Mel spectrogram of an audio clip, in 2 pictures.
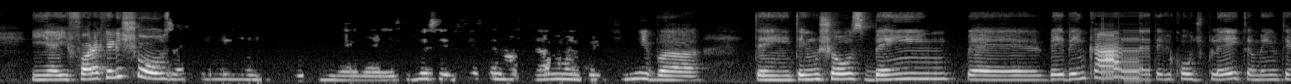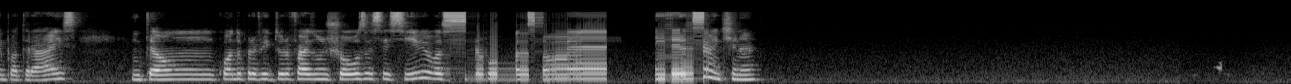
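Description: From 1.7 to 2.68 s the talker's speech drops away, by about 20 dB at its deepest. It returns, then sinks again from 3.17 to 6.5 s, this time by about 25 dB. This is speech suppressed in double talk. Both ends were likely speaking at once. The echo canceller could not tell the near talker from the loudspeaker's echo. So it turned everything down, and the voice thins and fades for around four seconds in all.

Between those two dips, at 2.96 to 3.06 s, a brief scrap of another voice slips in. It sits only about 5 dB below the talker. This is the other side's voice leaking through. The far end was likely played on a loudspeaker and picked up again by the microphone. The echo canceller left this piece behind. A second, much fainter leak appears from 25.07 to 25.16 s, about 20 dB down.

From 11.02 to 11.5 s, and again from 17.37 to 19.99 s, the voice turns rigid and metallic. A steady buzz near 67 Hz sits under it. 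This is robotic sound from repeated short buffers. Fresh audio was likely arriving too slowly. The gaps were filled by replaying the last short slice, around 15 ms long. About seventy percent of the sound is repeated. That repetition stamps its own fixed pitch on the speech.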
